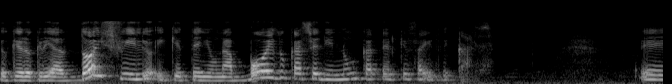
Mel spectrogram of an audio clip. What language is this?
Portuguese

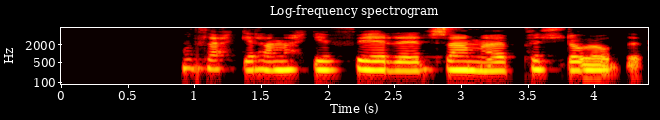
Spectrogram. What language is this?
Icelandic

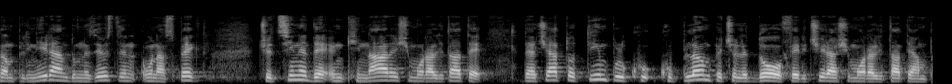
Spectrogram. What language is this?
Romanian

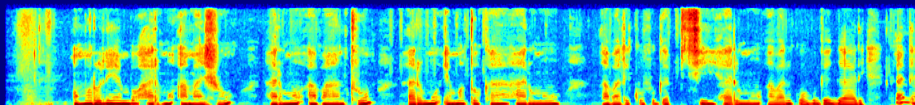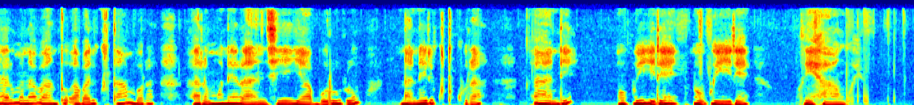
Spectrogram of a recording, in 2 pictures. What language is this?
Nyankole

